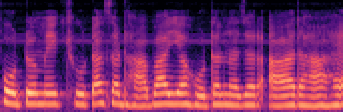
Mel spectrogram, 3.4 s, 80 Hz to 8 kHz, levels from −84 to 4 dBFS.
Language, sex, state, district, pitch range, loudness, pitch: Hindi, female, Uttar Pradesh, Lalitpur, 215-240 Hz, -15 LUFS, 230 Hz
